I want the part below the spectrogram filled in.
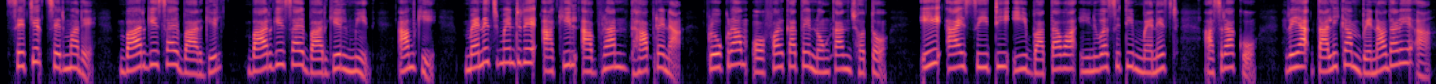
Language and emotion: Santali, neutral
